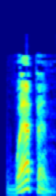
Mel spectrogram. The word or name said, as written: weapon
